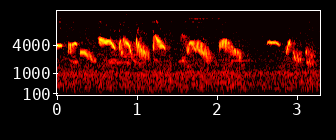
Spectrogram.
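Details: Eurasian skylark singing: a rapid run of high, slurred whistles and chirps, each note sweeping down, tumbling along with short gaps and no other sounds.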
